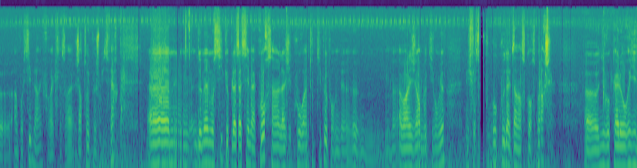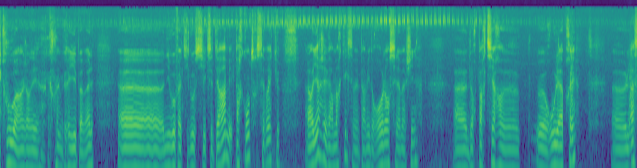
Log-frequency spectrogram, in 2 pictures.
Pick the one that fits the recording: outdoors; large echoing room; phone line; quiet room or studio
outdoors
